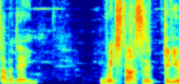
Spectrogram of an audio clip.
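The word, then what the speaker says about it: abrdn: um which when they launched they had to spell out it's pronounced abodine which starts to give you a bit of a sense this might be a problem for them.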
